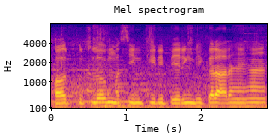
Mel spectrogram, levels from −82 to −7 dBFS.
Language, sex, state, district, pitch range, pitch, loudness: Hindi, male, Madhya Pradesh, Katni, 130-135 Hz, 135 Hz, -18 LUFS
